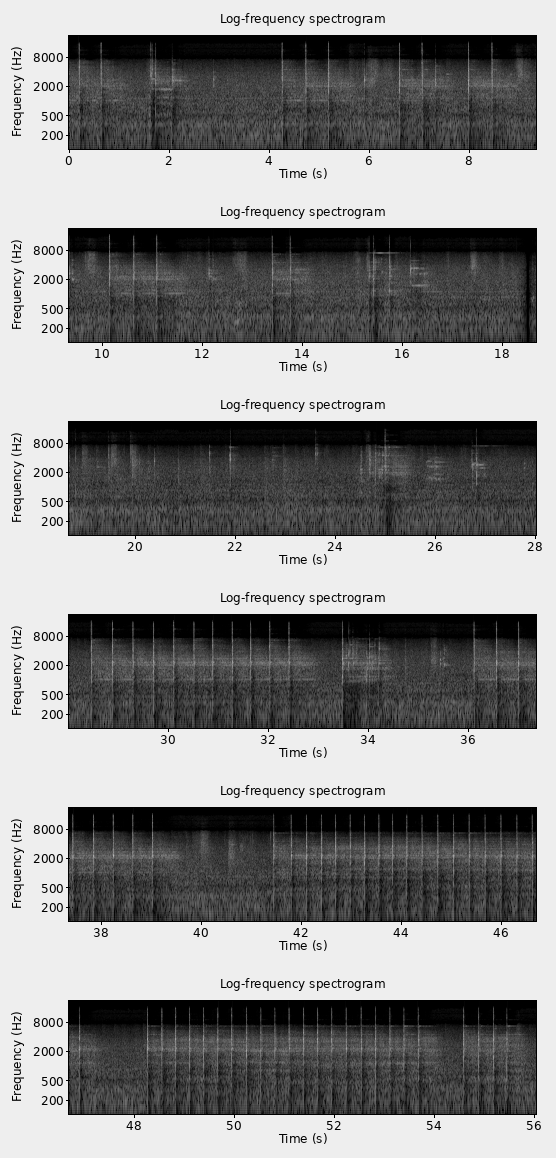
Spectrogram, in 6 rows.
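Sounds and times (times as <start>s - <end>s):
hammer striking steel on anvil: 0.0s - 2.4s, 4.2s - 6.0s, 6.6s - 9.5s, 10.1s - 12.4s, 13.4s - 14.2s, 15.3s - 16.6s, 26.7s - 27.4s, 28.4s - 32.9s, 33.5s - 34.5s, 35.4s - 39.6s, 41.4s - 47.2s, 48.2s - 55.8s
steady background noise: 0.0s - 56.0s.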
